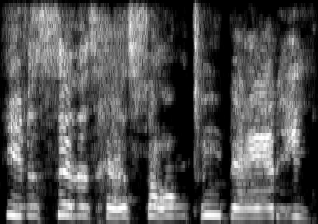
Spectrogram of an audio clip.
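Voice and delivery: high, crying mock plea; hammed-up sobbing plea to daddy; tearful mock plea. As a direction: beg daddy through fake tears. Mock preacher crying scene.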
